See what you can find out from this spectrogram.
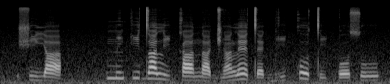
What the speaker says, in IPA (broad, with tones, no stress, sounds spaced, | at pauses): ʃ i˨ j a˨ | m ĩ˦ k i˦ d a˦ l i˧ k a˧ n a˨ d͡ʒ ã˨˦ l ɛ˦˨ t ɛ˨ ɡ͡b i˨˦ k o˦˨ t i˨ k͡p o˧ s u˧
